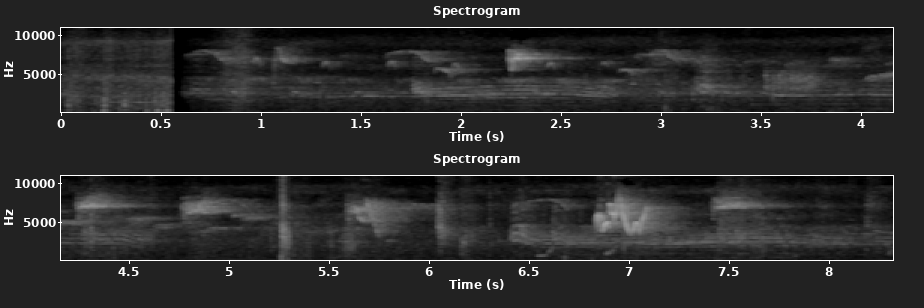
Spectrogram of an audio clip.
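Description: Birds chirping and calling repeatedly over faint background hiss, with one sharp click a little after five seconds in.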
